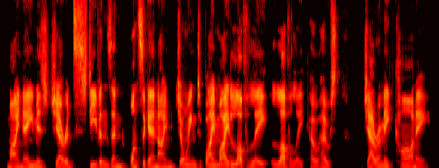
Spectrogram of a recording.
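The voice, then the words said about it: Put-on British accent. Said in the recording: “I'm talking in a British accent because I thought that's what we decided we were going to do”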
